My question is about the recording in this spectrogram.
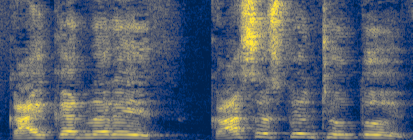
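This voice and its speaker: A man doing a playful younger brother from a retold serial who keeps teasing and nudging. The voice is high and close to the narrator's own. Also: a little fast.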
